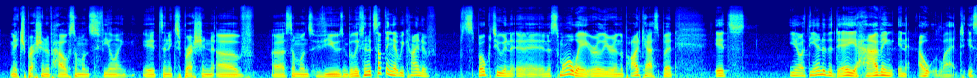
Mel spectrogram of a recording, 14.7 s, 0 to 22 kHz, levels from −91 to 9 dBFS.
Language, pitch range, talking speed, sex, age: English, 100-125 Hz, 190 wpm, male, 20-39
